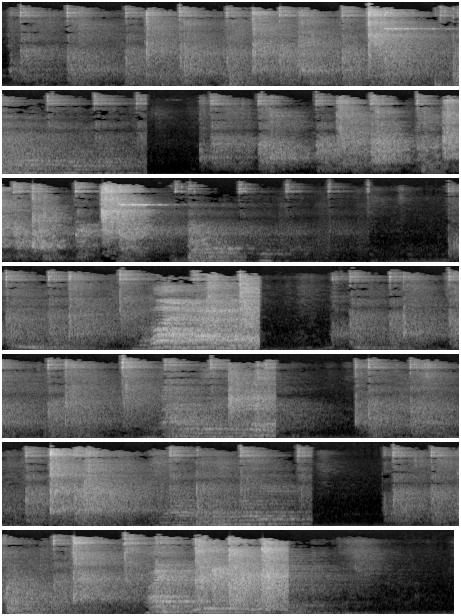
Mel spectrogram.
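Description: Table tennis rallies: the celluloid-type ball clicks off paddles and bounces on the table in quick runs, with short breaks between points. A loud voice breaks in about halfway through.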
